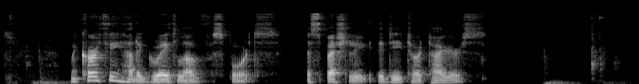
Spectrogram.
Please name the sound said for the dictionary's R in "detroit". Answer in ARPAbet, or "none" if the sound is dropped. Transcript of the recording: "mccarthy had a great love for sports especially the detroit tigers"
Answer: none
